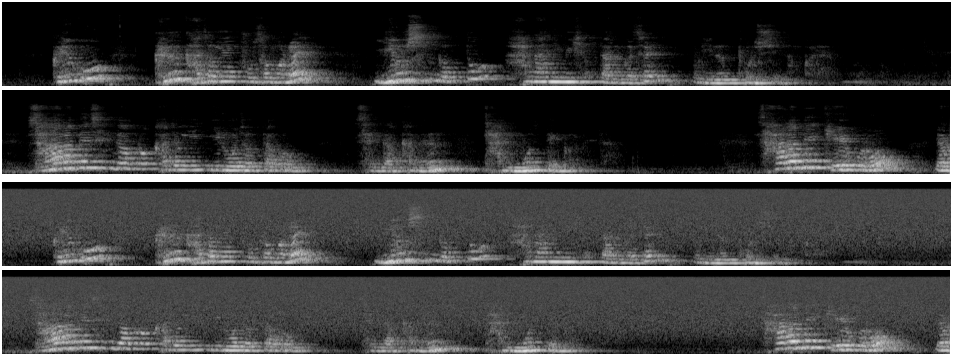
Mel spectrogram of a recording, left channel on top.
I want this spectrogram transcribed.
그리고 그 가정의 구성원을 이루신 것도 하나님이셨다는 것을 우리는 볼 수 있는 거예요. 사람의 생각으로 가정이 이루어졌다고 생각하면 잘못된 겁니다. 사람의 계획으로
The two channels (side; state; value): right; noise; hiss, 11 dB below the sound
